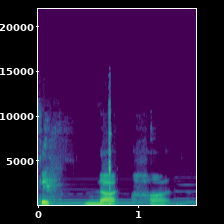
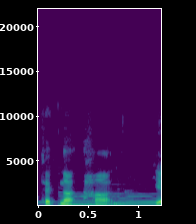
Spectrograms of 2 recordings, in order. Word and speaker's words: Thich Nhat Hanh: Thich Nhat Hanh. Thich Nhat Hanh.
